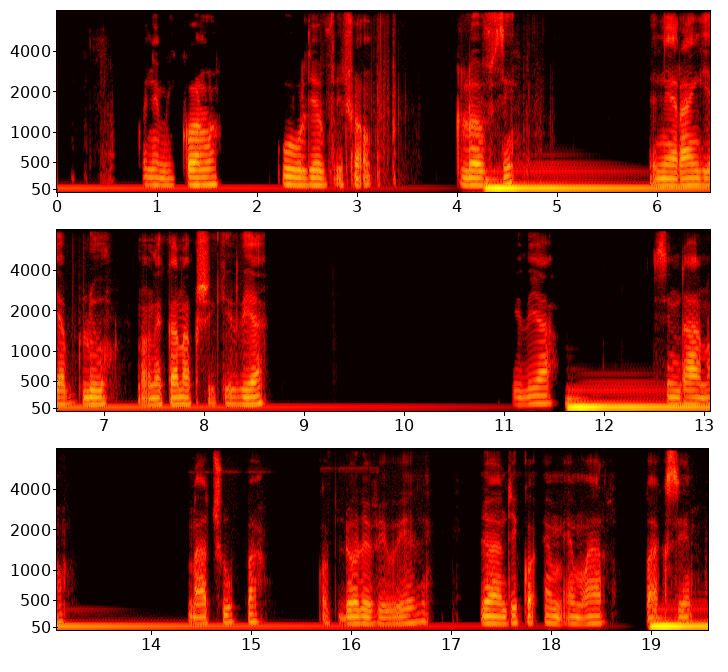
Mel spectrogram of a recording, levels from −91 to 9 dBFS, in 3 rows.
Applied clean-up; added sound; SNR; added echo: none; Bowed string instrument; -2 dB; none.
